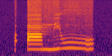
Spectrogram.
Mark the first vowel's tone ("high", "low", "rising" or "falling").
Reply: low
